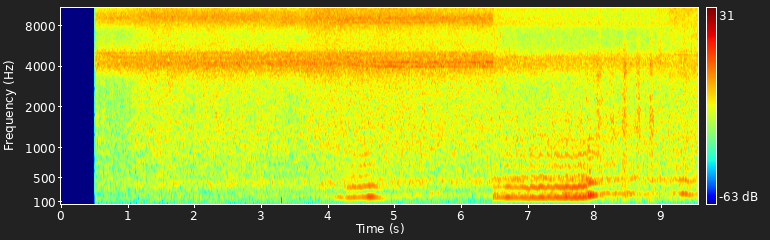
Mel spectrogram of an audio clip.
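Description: Honey bees buzz steadily around hive boxes during a summer nectar dearth, a dense close drone that swells in pitch and loudness as individual bees fly near, with no talking.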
